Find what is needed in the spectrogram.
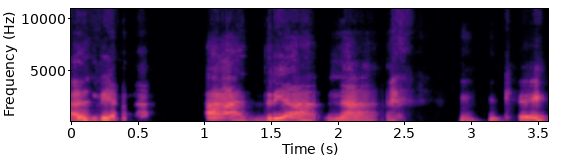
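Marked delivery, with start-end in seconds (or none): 0.0-2.3 Adriana em três sílabas, com a espanhol aberto; Spanish Adriana. Shown as a demonstration. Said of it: "in Spanish, Adriana is three syllables".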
